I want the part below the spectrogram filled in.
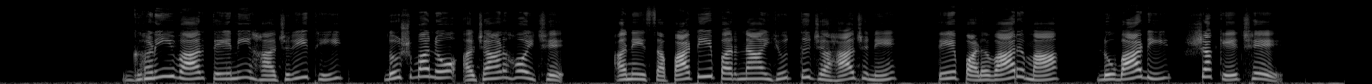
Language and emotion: Gujarati, neutral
